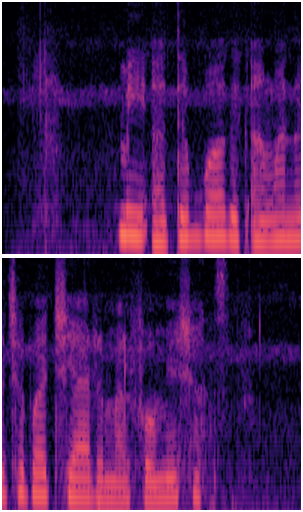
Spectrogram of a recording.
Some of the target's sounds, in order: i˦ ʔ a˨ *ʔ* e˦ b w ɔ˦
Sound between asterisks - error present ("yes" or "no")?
yes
